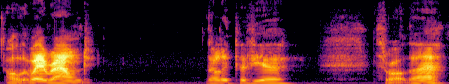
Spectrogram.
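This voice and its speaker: A man with a croaky, hoarse voice giving a casual hands-on craft demonstration, muttering small asides to himself as he works. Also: lowish voice, takes it slowly, dull audio. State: hoarse after a chest infection. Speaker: craft tutor demonstrating sugar flowers.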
